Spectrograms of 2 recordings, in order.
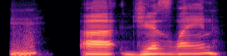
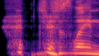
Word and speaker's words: Ghislaine: Your favorite name, your favorite current name that you like to mispronounce, Jizz Lane. Oh, Jizz Lane Maxwell. Ghislaine Maxwell.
